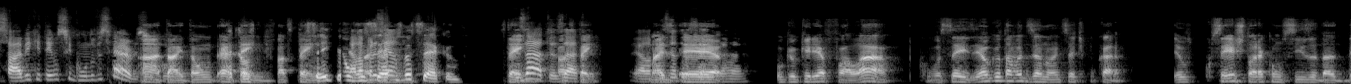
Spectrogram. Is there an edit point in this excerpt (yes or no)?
no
